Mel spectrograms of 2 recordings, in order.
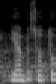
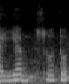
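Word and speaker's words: يبسط: Nah, dibaca yabsutu huruf dibacanya huruf sad, dibaca sin. Wa yabsutu, jadi bukan pakai sod tapi pakai sin.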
